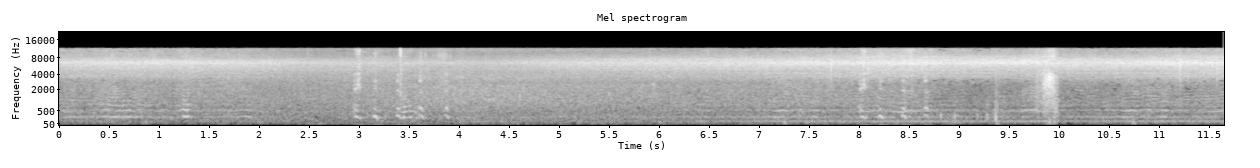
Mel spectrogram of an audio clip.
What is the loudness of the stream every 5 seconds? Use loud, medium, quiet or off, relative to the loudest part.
loud, loud, off.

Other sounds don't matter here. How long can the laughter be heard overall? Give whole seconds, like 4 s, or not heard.
2 s.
